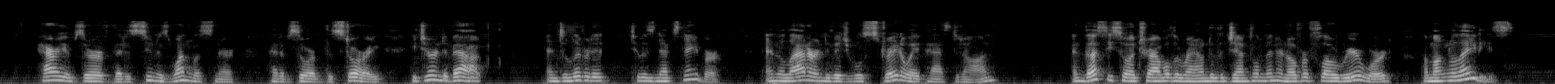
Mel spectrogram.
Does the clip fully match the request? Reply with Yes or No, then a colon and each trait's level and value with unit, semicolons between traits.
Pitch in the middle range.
Yes: medium, 155 Hz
